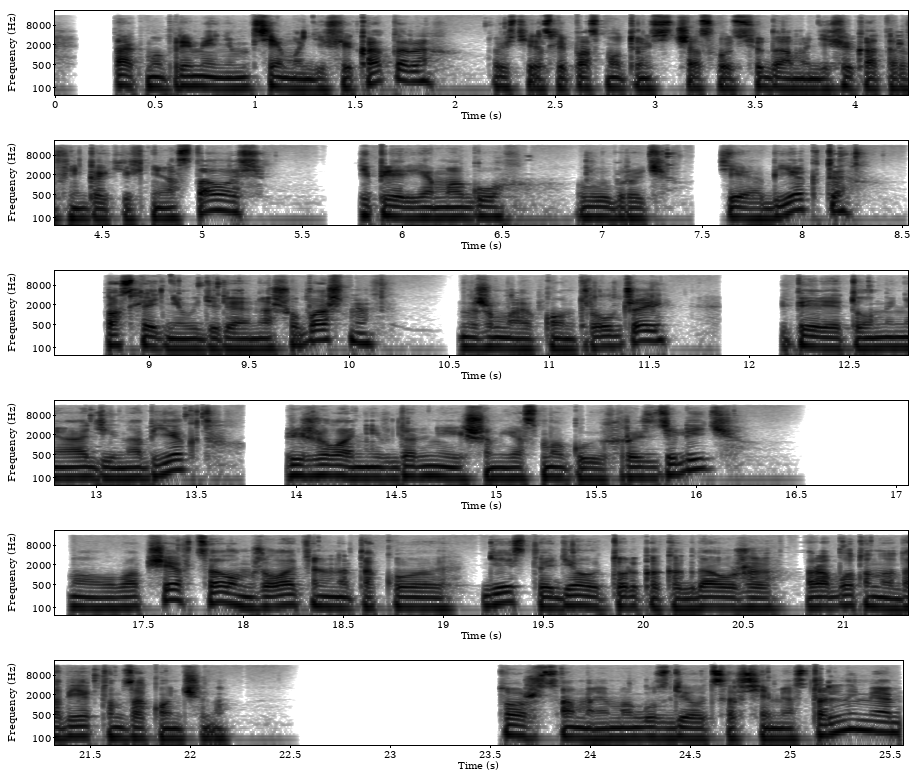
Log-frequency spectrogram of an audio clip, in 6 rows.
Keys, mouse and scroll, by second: 2.0 click, 5.4 scroll down 1, 5.6 middle click, 5.9-7.0 scroll up 1, 7.1 click, 7.4 shift+click, 8.1 shift+click, 9.1 shift+click, 11.1 ctrl+j, 11.9-12.5 scroll down 2, 12.5 middle click, 13.3 click, 14.0-17.7 middle drag, 19.8-20.9 scroll down 2, 20.9 middle click, 22.0-22.7 scroll up 2, 23.4-24.3 scroll down 1.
